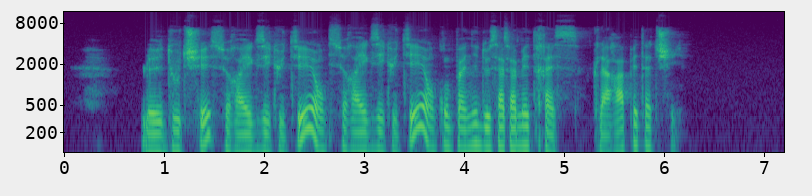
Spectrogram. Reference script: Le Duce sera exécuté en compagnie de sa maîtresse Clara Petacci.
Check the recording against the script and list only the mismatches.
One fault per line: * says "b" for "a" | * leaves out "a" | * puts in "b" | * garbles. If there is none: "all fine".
* puts in "sera exécuté en"
* puts in "sa"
